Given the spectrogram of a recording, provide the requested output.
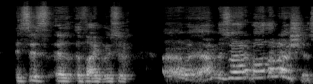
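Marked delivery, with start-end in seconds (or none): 1.7-3.2 silly voice, pitched way up high. Showing how he voices Chekov: silly Chekov voice. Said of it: "do kind of a silly".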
